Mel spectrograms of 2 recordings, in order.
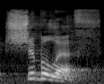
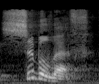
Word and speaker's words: Shibboleth: And if he said no, then they would say to him, "Then say Shibboleth." And he would say Sibboleth, for they could not pronounce it right. They couldn't pronounce that SH sound.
